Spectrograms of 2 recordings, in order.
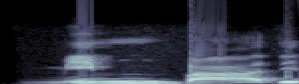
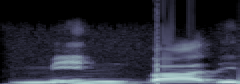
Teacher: यहां पर अब हम नून की आवाज नहीं पैदा करेंगे बल्कि मीम की आवाज पैदा करेंगे। मी बादी पढ़ा जाएगा। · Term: इकलाब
